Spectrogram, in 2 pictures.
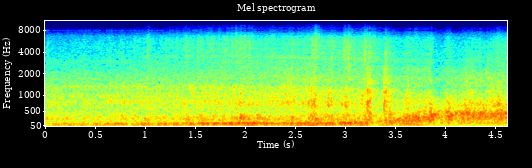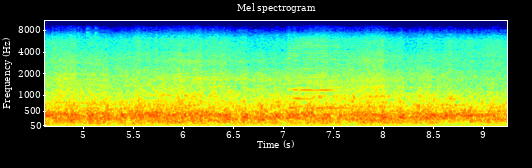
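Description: First TransPennine Express Class 185 diesel multiple unit passing at speed. A low engine rumble grows as it approaches, then sharp clicks of wheels over rail joints come about three seconds in, followed by a steady roar of wheels and bogies as the carriages run by.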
